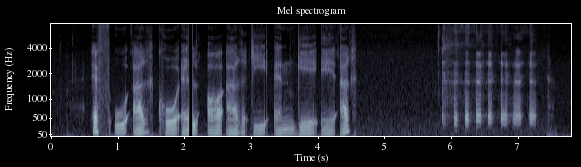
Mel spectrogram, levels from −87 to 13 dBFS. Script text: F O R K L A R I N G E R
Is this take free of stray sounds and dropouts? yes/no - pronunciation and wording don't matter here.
no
